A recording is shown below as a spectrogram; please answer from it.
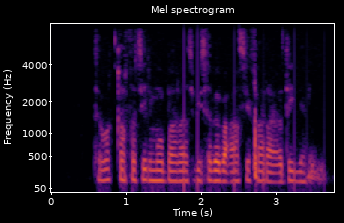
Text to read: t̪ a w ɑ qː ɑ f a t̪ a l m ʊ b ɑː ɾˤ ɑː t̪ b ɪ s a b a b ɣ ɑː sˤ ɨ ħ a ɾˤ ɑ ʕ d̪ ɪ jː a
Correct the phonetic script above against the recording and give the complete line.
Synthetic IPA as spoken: t̪ a w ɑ qː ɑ f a t̪ a l m ʊ b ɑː ɾˤ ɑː t̪ b ɪ s a b a b ʕ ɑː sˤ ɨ f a ɾˤ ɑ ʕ d̪ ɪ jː a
